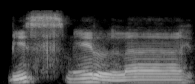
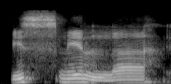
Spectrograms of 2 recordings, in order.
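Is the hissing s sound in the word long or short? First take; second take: long; long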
